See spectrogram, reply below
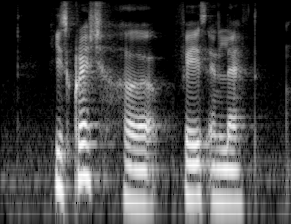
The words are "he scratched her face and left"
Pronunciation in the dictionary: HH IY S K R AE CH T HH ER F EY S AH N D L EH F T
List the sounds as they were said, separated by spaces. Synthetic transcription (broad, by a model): HH IY S K R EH CH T HH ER F EY S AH N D L EH F T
